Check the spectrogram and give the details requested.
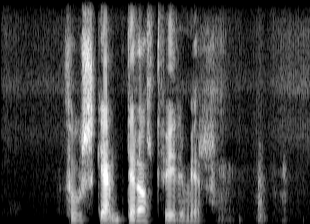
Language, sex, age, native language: Icelandic, male, 40-49, Icelandic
